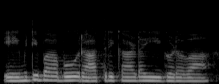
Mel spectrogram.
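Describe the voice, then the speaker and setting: A woman reading as a gruff, evasive tea-stall keeper. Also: on the low side, flat delivery, measured pace, mellow, natural voice. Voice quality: thick rough voice. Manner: evasive, brushing questions off. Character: gruff rough-voiced male tea-stall keeper, defensive.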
